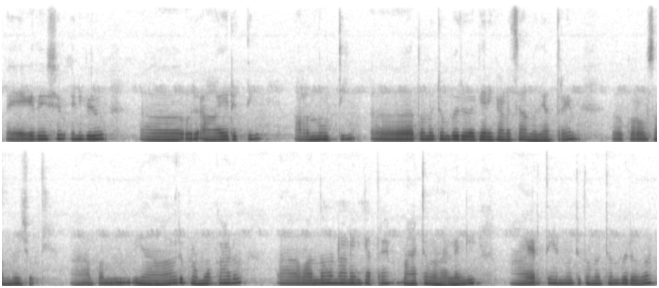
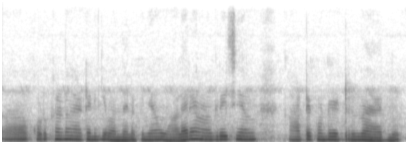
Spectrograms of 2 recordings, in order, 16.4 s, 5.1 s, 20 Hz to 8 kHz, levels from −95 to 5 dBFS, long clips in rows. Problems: low volume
